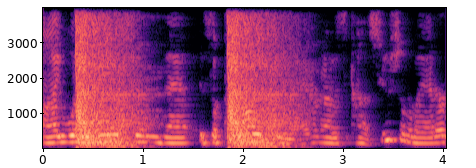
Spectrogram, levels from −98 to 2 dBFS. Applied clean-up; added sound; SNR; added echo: classical method WPE with log-MMSE.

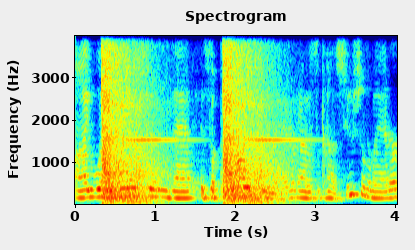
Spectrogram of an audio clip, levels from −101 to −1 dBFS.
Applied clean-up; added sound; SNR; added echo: none; Explosion; -1 dB; reverberation time 0.4 s.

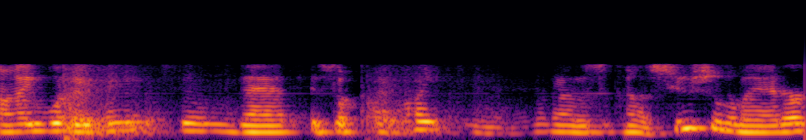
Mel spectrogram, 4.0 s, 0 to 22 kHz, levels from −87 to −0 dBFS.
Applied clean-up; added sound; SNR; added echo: neural mask model DeepFilterNet 3.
